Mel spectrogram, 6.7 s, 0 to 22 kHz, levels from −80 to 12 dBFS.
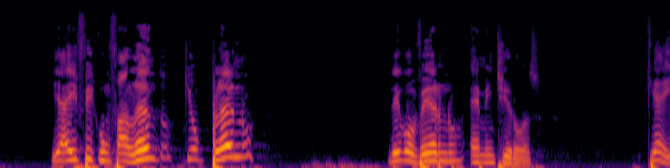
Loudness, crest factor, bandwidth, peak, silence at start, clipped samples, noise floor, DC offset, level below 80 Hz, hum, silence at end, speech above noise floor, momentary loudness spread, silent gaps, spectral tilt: -18 LUFS; 20 dB; 13 kHz; 0 dBFS; 0.55 s; under 0.1%; -65 dBFS; under 0.1%; -30 dBFS; 60 Hz at -45 dBFS; 0 s; 47 dB; 17 LU; none; -7.5 dB/octave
